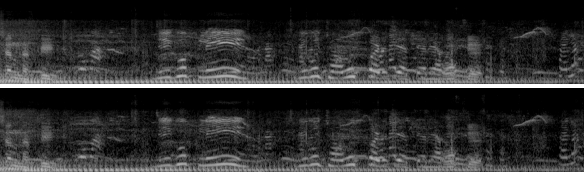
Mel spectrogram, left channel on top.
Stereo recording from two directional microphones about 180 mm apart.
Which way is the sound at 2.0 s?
10° right (ahead or behind).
